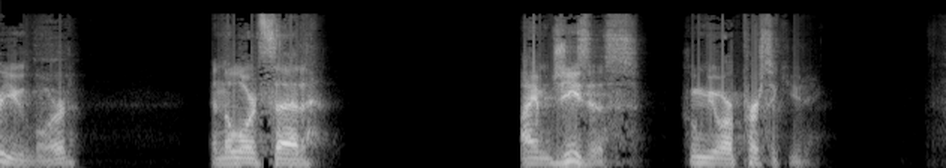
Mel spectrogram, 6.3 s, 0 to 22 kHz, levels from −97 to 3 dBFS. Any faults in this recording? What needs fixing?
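A block size mismatch (truncated) runs throughout. A 50 Hz buzz marks each block, and speech plays 1.16 times fast. The lost ends fit 1024-sample written blocks. Fix it by matching the block sizes between stages.

A rebuffering stall silences the speech from 2.36 to 3.38 s. It resumes intact at "I am" and adds 1.18 s. Fix it by buffering more audio before playback.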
